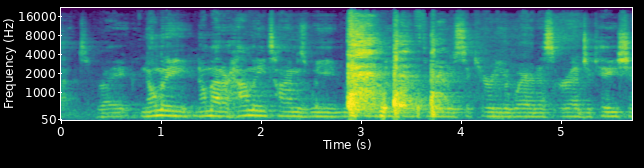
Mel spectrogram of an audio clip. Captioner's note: coughing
